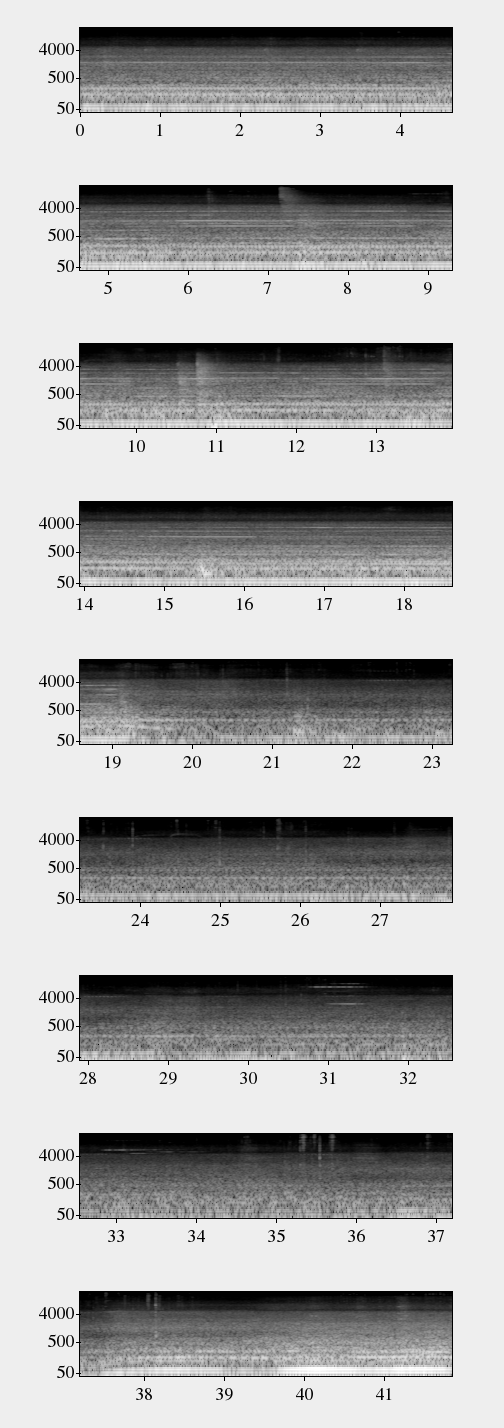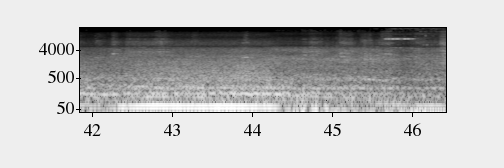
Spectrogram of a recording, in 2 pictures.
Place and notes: amsterdam, runstraat
morning atmosphere at a small shopping street in the city center
city scapes international - social ambiences and topographic field recordings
